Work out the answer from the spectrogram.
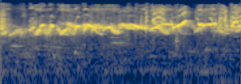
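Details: Chinese hwamei singing a wonderful warble while dancing in a duet with fanned wings; a continuous run of loud, fast, sliding whistled notes that weave up and down without pause for three seconds.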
